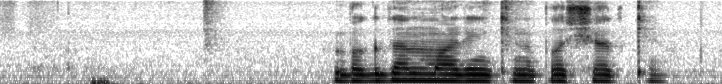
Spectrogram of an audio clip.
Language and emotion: Russian, neutral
